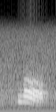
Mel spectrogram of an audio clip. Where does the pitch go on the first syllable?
falling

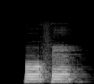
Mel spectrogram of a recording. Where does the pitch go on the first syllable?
high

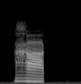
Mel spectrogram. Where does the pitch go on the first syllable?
low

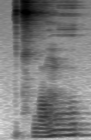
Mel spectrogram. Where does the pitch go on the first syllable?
rising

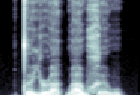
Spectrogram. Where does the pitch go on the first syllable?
rising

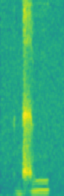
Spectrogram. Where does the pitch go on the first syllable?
high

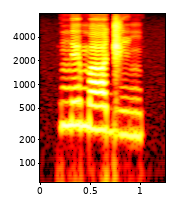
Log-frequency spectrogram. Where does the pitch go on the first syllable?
high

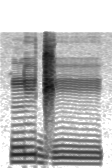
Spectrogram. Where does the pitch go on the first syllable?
high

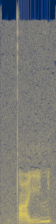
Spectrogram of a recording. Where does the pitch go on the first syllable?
rising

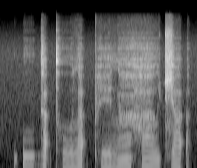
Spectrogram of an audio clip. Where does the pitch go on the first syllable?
high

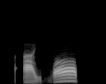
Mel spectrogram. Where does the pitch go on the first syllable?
low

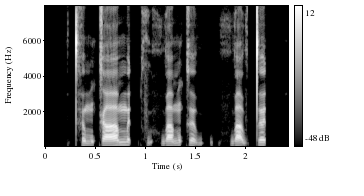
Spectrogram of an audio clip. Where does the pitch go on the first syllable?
low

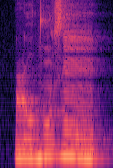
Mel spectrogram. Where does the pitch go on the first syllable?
low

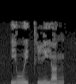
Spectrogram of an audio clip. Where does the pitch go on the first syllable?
low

